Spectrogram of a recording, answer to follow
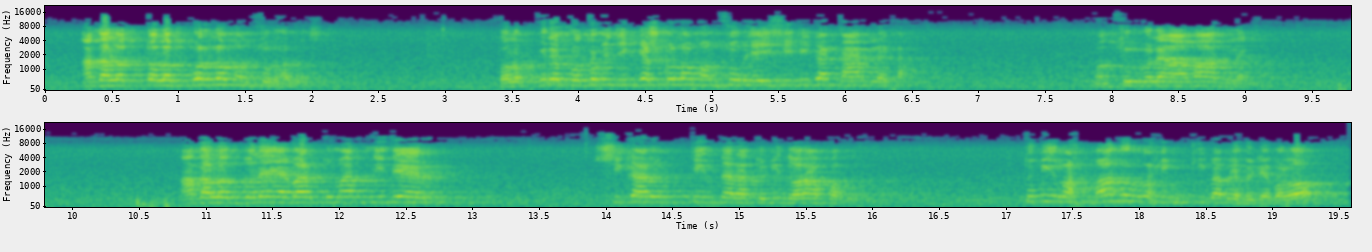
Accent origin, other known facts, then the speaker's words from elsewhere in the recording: Sylhet Division, Bangladesh; accent: Sylheti; আমরা সিলেটি ভাষায় আ মর সৈকার নি, আর নন সিলেটিদের ভাষায় সরে আ ময়ের সৈকার নি।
